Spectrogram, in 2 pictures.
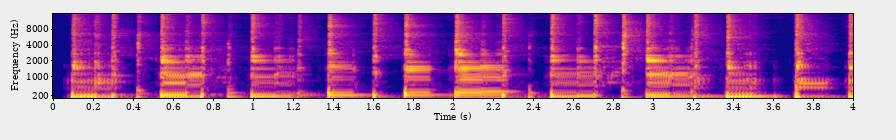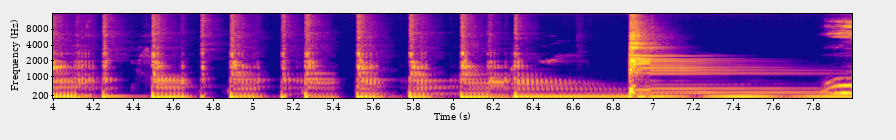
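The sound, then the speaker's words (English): Funky slap bass riff played live in a studio, with sharp, percussive popped and thumbed notes in a quick syncopated rhythm, ending on a sustained, ringing note that bends in pitch. No one speaks over it. “Let's move along to some bass slapping.”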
